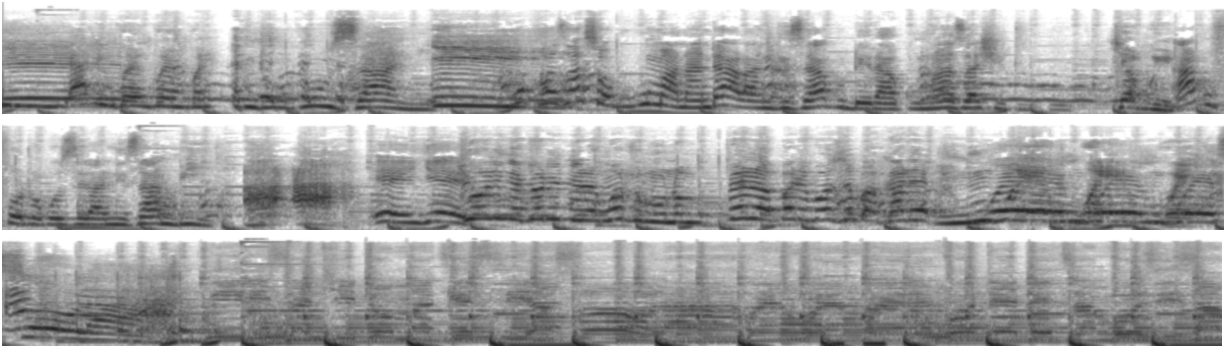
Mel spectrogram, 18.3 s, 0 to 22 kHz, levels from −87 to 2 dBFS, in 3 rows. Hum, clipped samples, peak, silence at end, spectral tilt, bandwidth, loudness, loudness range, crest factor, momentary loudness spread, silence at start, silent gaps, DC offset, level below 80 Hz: none; under 0.1%; -4 dBFS; 0 s; -4.5 dB/octave; 17 kHz; -18 LUFS; 4 LU; 14 dB; 5 LU; 0 s; none; under 0.1%; -30 dBFS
